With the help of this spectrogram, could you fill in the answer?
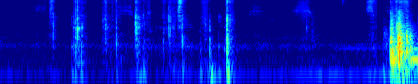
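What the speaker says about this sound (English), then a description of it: "Let's pull some cards." Tarot cards are shuffled by hand in a string of crisp, close riffling bursts and soft slaps, each one short and separated by brief pauses, ending in a louder, denser flurry.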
